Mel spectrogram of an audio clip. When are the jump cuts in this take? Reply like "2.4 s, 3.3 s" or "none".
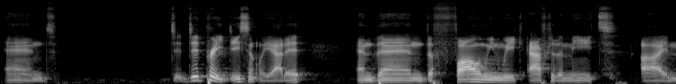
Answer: none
